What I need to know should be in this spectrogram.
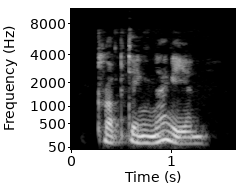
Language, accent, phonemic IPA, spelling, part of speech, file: English, Southern England, /ˌbɹɒbdɪŋˈnaɡɪən/, Brobdingnagian, adjective / noun, LL-Q1860 (eng)-Brobdingnagian.wav
- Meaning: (adjective) 1. Of or pertaining to Brobdingnag 2. Enormous, huge, far larger than is customary for such a thing; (noun) 1. A creature from Brobdingnag 2. A giant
